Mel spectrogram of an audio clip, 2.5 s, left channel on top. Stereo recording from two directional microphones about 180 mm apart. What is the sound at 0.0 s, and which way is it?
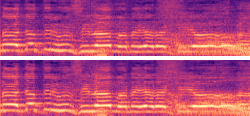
A man's voice, 20° right (ahead or behind).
